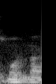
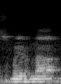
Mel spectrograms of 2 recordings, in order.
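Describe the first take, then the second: First: The vowel after 'Sm' sounds like 'u'. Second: The vowel after 'Sm' sounds like 'i'. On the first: This is the form used in Telugu. "Telugu బైబిల్లో స్ముర్ణ అని ఉంది" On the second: This is the form used in English. "English బైబిల్లో స్మిర్న అని వ్రాయబడ్డది"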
